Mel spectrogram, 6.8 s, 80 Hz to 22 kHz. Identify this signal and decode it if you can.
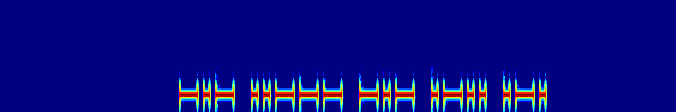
Morse code, heard as a keyed tone, about 20 wpm, 700 Hz. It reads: K2KLR
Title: USA Call Signs - 5 Characters - 20wpm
